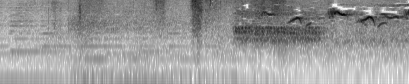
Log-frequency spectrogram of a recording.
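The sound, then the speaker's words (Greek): Calls of a rare lesser kestrel: a few quick, shrill, high-pitched chattering notes arrive in the second half, faint and alone. “Αυτό είναι σπάνιο Κυρκινέζι, άσχετε.”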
